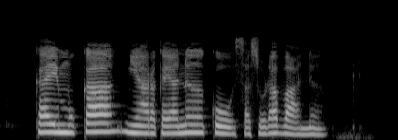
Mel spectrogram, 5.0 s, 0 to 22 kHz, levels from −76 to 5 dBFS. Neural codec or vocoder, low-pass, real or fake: none; 7.2 kHz; real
